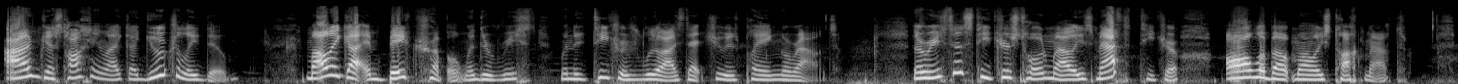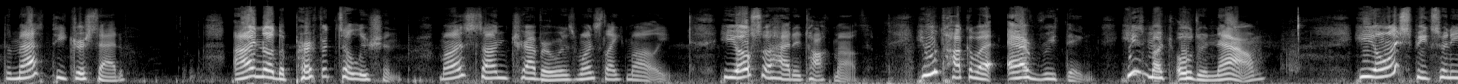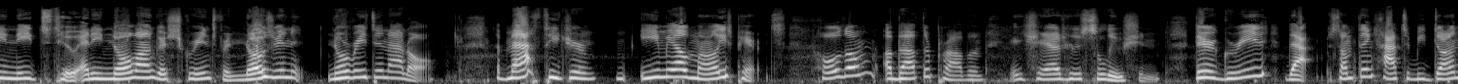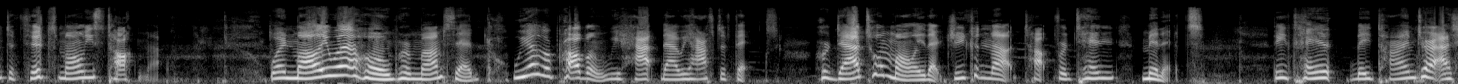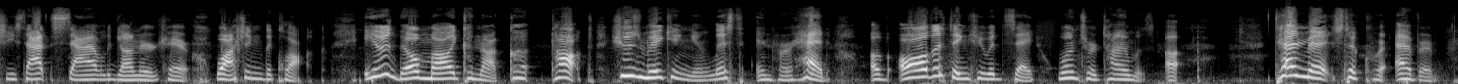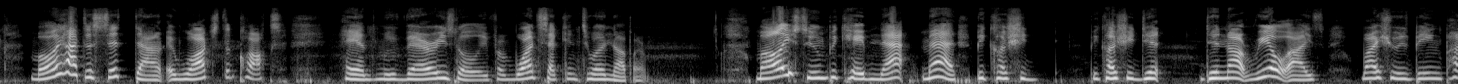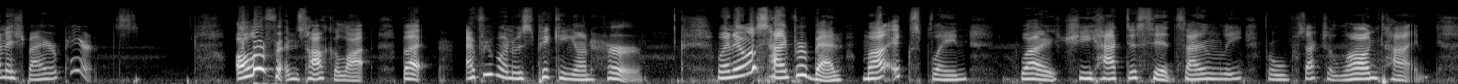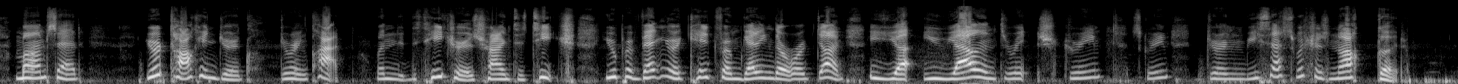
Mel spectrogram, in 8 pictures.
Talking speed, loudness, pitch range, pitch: 150 wpm, -13 LUFS, 230-300 Hz, 260 Hz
